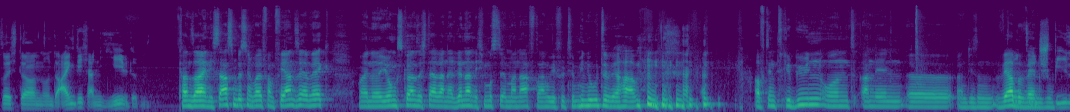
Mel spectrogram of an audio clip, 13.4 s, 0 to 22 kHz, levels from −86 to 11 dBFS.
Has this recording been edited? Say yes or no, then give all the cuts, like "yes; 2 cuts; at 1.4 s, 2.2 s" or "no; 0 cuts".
yes; 2 cuts; at 9.3 s, 12.0 s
